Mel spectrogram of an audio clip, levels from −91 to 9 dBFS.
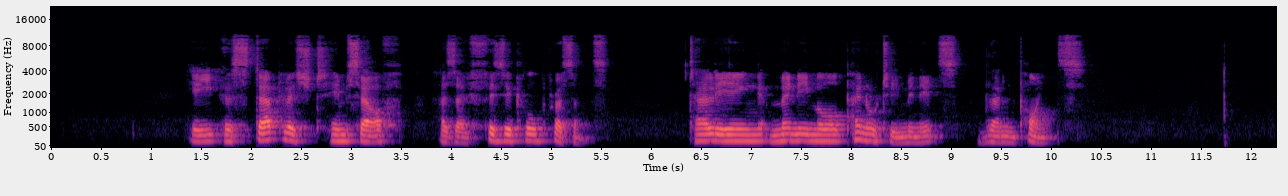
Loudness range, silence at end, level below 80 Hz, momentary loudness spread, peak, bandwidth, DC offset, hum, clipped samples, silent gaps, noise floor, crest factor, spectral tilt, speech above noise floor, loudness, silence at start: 8 LU; 1.95 s; -82 dBFS; 15 LU; -10 dBFS; 11 kHz; under 0.1%; none; under 0.1%; none; -78 dBFS; 22 dB; -5.5 dB/octave; 49 dB; -30 LUFS; 1.4 s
